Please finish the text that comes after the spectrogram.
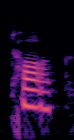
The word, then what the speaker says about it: talk: अगर किसी वर्ड में एम, एफ, के, डी से पहले एल आता है तो एल हमेशा साइलेंट होगा। For example song, half, टॉक, खुड। किसी वर्ड में एन से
